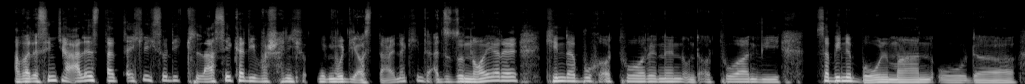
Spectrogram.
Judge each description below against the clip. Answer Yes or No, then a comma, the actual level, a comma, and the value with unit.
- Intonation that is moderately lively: No, wide, 5.9 semitones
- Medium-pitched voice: No, low, 130 Hz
